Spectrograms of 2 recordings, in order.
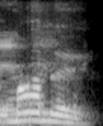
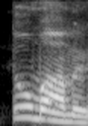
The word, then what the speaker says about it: Dormammu: None of them had the Umamu. Yeah. Did you say Umamu? Dormammu, that's what he says.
